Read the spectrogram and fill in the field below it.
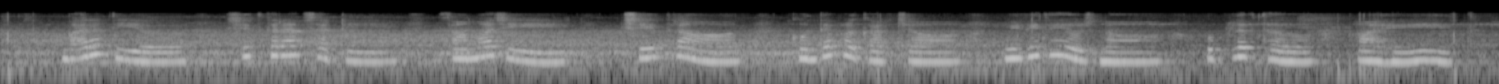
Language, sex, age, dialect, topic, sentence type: Marathi, female, 31-35, Northern Konkan, banking, question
